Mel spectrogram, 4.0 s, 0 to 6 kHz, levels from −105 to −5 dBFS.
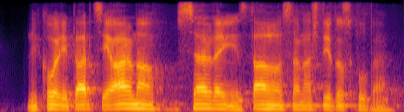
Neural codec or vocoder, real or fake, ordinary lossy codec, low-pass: codec, 16 kHz, 1 kbps, X-Codec, HuBERT features, trained on general audio; fake; none; 5.4 kHz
